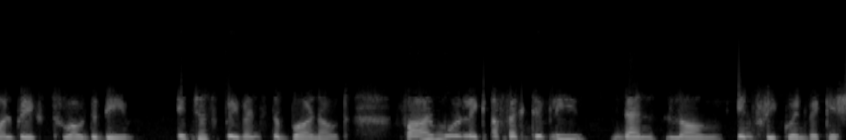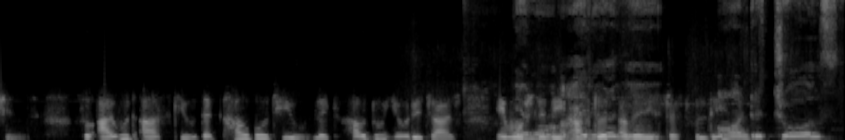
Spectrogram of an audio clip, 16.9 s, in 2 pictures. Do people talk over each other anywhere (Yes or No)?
Yes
